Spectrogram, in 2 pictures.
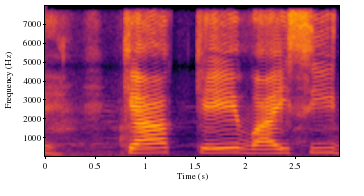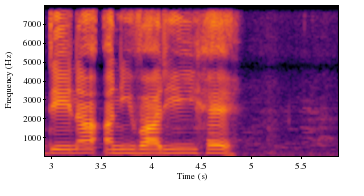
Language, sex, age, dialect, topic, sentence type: Hindi, female, 31-35, Marwari Dhudhari, banking, question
